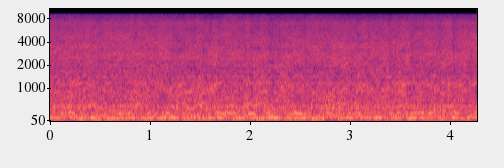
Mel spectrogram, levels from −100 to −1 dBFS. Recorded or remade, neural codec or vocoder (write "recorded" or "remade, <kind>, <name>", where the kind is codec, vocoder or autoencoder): remade, codec, SNAC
